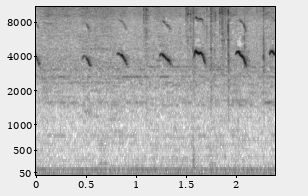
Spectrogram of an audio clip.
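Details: Several Rhode Island Red baby chicks getting used to one another give high, thin peeps that slide downward, repeated about every third of a second over a low steady hum.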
